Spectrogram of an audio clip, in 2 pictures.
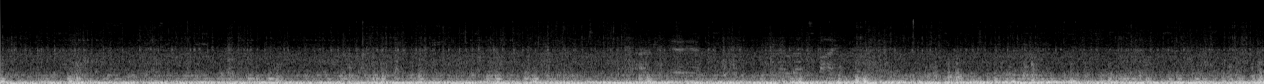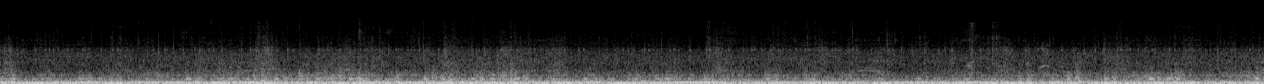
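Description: Wheels clatter on rail joints.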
